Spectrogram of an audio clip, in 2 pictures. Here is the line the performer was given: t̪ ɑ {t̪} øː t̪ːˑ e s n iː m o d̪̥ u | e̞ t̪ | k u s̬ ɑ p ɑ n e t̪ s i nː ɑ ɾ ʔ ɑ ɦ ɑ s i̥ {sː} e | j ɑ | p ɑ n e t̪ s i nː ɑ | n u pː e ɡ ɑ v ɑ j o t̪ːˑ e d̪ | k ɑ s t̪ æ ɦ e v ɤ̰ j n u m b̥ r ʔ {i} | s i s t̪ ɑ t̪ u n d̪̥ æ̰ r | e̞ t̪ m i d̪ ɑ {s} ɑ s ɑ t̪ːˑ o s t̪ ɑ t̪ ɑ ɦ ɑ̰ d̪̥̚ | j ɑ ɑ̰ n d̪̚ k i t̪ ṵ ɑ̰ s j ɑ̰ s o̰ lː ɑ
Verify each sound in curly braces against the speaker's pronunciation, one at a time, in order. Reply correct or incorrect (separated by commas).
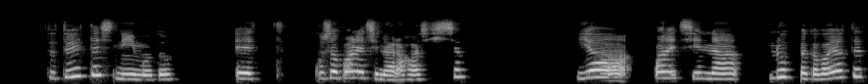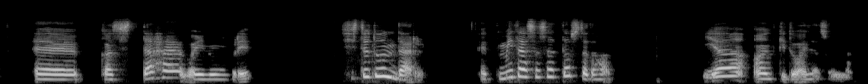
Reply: correct, correct, correct, correct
